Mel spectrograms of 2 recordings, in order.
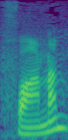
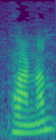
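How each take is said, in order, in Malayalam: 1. ഈ വാക്ക് f ശബ്ദത്തിലാണ് തുടങ്ങുന്നത്. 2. ഈ വാക്ക് ആസ്പിരേറ്റഡ് p ശബ്ദത്തിലാണ് തുടങ്ങുന്നത്. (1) "ഫണം അല്ല" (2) "പണം ആണ്"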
